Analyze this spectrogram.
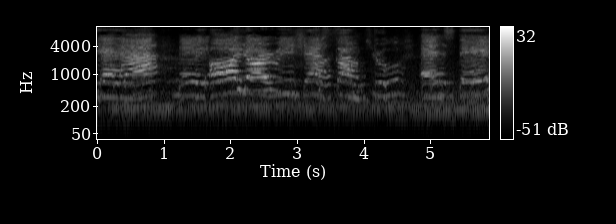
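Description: Young girls singing together in high child voices, in short phrases with brief breaks.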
